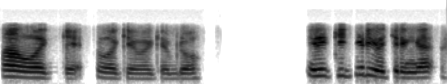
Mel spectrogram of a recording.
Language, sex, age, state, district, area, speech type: Tamil, male, 18-30, Tamil Nadu, Kallakurichi, rural, conversation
